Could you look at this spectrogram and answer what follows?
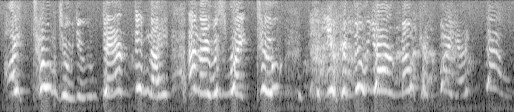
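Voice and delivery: loud, mocking taunt with a laugh at the end; jeering shout. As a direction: shout it to humiliate him, half laughing. Girl turns on boy, jeering.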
